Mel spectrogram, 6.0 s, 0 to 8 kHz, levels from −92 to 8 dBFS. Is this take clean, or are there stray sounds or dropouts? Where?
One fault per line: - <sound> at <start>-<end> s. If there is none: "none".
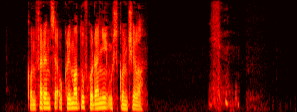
- laugh at 4.2-4.8 s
